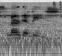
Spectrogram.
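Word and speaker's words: fleur-de-lis: it's pronounced fleur de lis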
